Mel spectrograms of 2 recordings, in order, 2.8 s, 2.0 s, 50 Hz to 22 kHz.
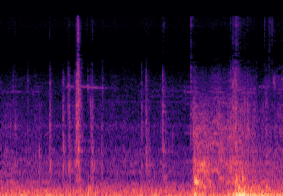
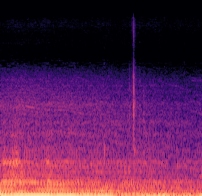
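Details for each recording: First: Maruti Alto K10 that had long cranking, code P0340 (cam sensor circuit) and revs stuck near 4000 rpm instead of 6000, after the fix: short crank, then it catches at once and settles into a steady low idle with no stumbling; normal start. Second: Maruti Alto K10 petrol with DTC P0340 camshaft position sensor circuit fault, long cranking before starting, low pickup: engine revs with a steady drone then sags back, RPM capped near 4000 instead of reaching 6000; cam sensor circuit fault.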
